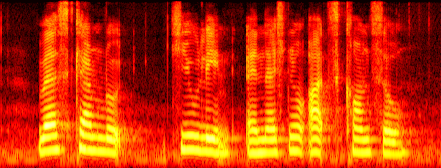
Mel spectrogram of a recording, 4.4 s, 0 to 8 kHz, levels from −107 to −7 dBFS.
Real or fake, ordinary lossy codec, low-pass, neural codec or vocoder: fake; none; none; codec, 16 kHz, 16 kbps, FunCodec, trained on Chinese and English, 50 frames a second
